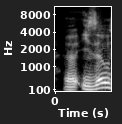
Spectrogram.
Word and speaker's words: Izaho: un petit peu exactement le haut se prononce où en malgache Isao ça veut dire moi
